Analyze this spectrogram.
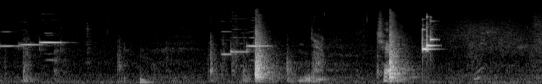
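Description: A washing machine beeps as its buttons are pressed.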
